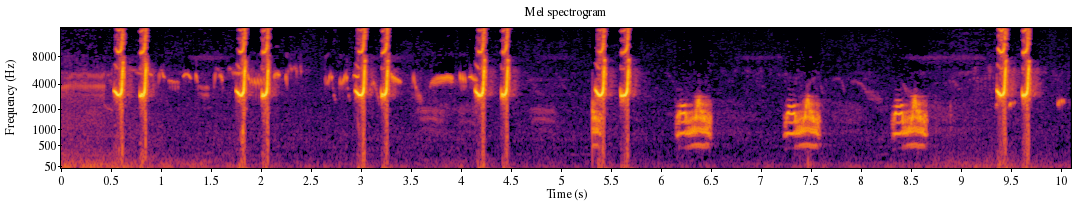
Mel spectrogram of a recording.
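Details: Night calling of a common quail: ringing high double notes repeated steadily. Soft twittering sits between them, and lower, buzzy rasping bursts come in a gap near the end.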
